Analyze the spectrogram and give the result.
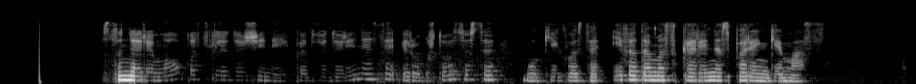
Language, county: Lithuanian, Šiauliai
